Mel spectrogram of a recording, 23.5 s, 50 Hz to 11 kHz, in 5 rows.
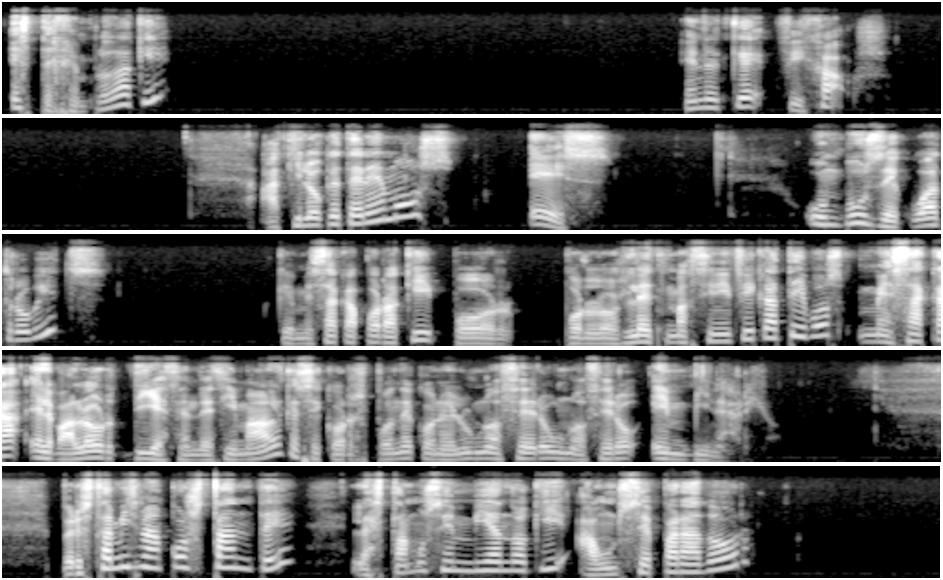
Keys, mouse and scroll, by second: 4.4 click.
